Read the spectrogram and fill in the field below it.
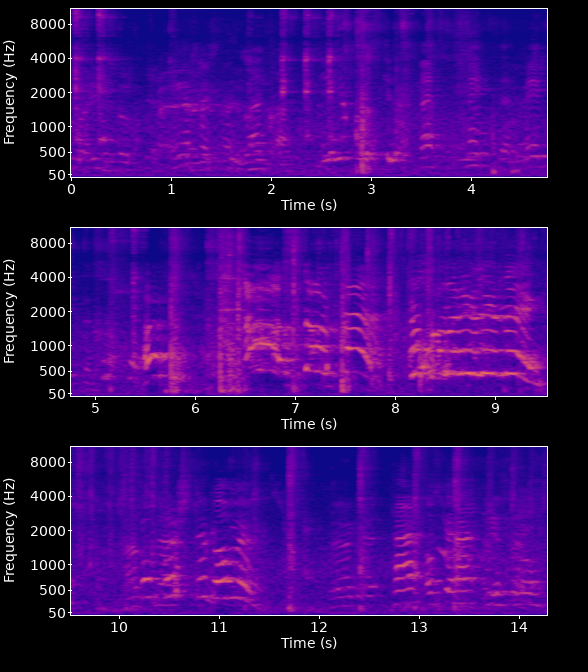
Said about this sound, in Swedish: klappar med sin ring i målstolparna så att det blir metall mot metall och det hörs ju ganska bra.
